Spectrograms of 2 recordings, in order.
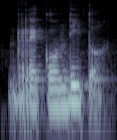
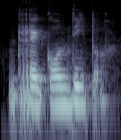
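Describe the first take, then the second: No difference in how they are said.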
